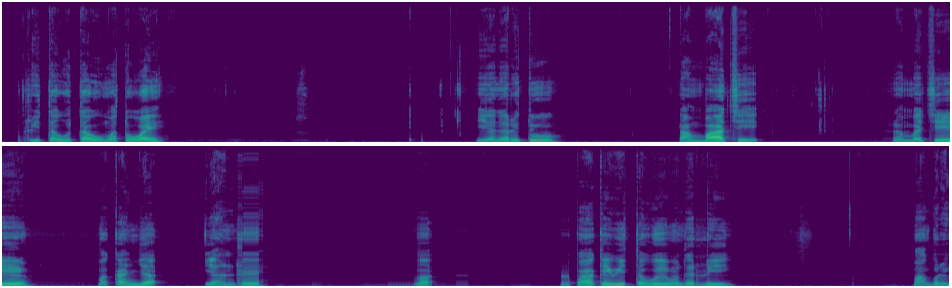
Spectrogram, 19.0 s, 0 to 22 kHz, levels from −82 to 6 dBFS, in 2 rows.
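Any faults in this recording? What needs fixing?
From 11.7 to 15.1 s, just before "wi tawwe maderri", the speech becomes a rigid metallic buzz at 66.8 Hz: robotic sound from repeated short buffers, likely from audio arriving late. Most of the stretch replays about 15 ms chunks, visible as identical tiled waveform cycles and evenly spaced horizontal spectrogram stripes. A larger jitter buffer would prevent this.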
